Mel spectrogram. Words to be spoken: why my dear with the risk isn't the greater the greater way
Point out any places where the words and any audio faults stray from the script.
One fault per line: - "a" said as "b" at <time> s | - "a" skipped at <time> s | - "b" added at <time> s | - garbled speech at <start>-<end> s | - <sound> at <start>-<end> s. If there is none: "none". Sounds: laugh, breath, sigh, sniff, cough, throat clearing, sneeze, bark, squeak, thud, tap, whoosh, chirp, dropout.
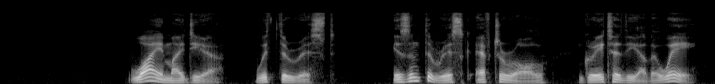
- "risk after all" added at 4.3 s
- "greater" said as "other" at 6.4 s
